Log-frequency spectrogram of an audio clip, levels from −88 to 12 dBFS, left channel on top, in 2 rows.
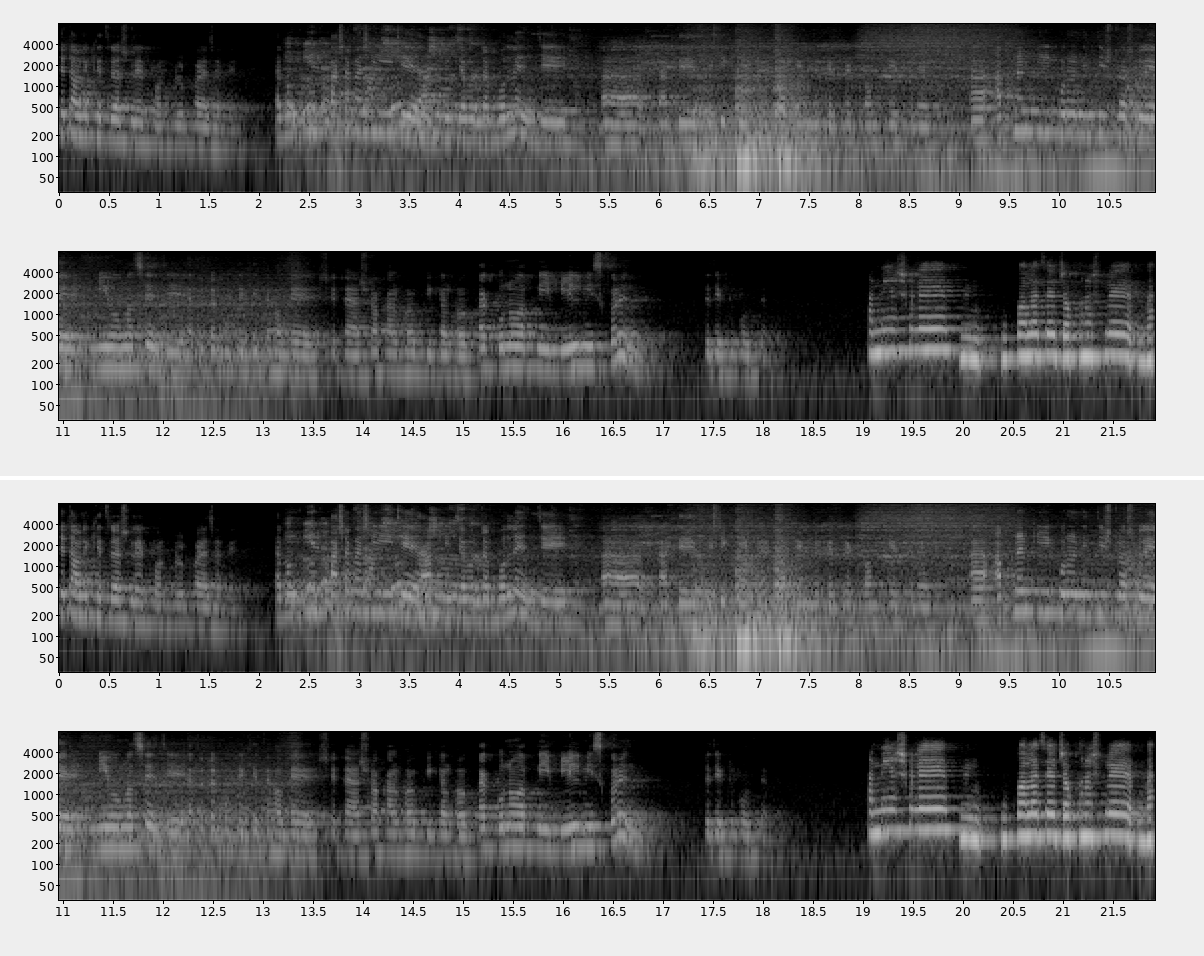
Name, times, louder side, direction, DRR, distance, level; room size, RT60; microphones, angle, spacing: voice 1, 0.0-1.8 2.2-5.1 5.4-8.7 9.1-16.8 17.4-17.9, right 1 dB, 25° right, 1 dB, 2.2 m, -36 dB
sound 1, 2.2-13.4, right 1 dB, ahead, 7.0 m, -38 dB
voice 2, 19.0-21.9, right 1 dB, 60° right, 10 dB, 1.3 m, -24 dB
24.0 x 24.0 x 6.8 m, 0.99 s
head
